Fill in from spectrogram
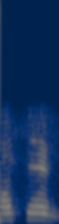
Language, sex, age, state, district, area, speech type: Hindi, female, 60+, Uttar Pradesh, Ayodhya, rural, conversation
